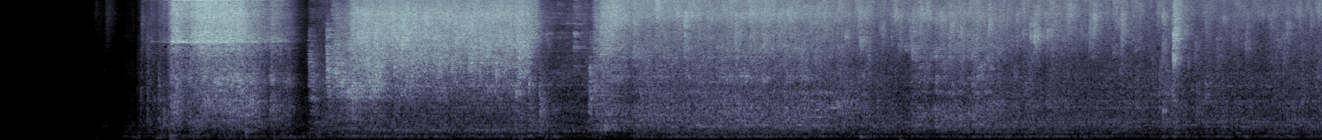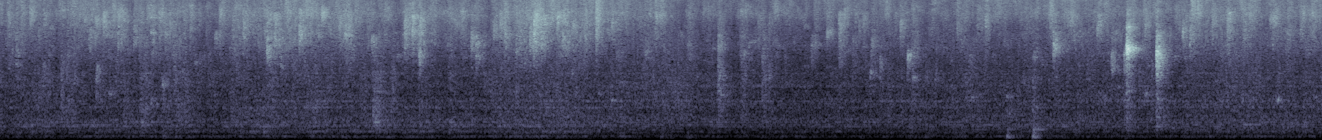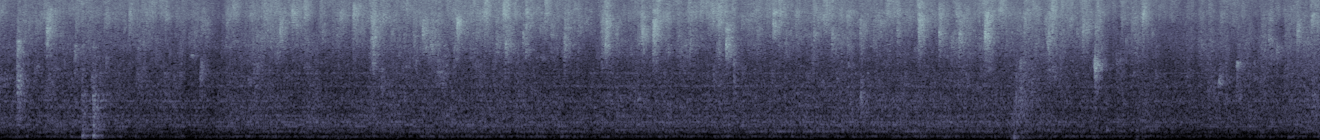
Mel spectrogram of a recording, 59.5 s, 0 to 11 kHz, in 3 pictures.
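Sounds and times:
person taking a shower: 1.6 - 59.4.

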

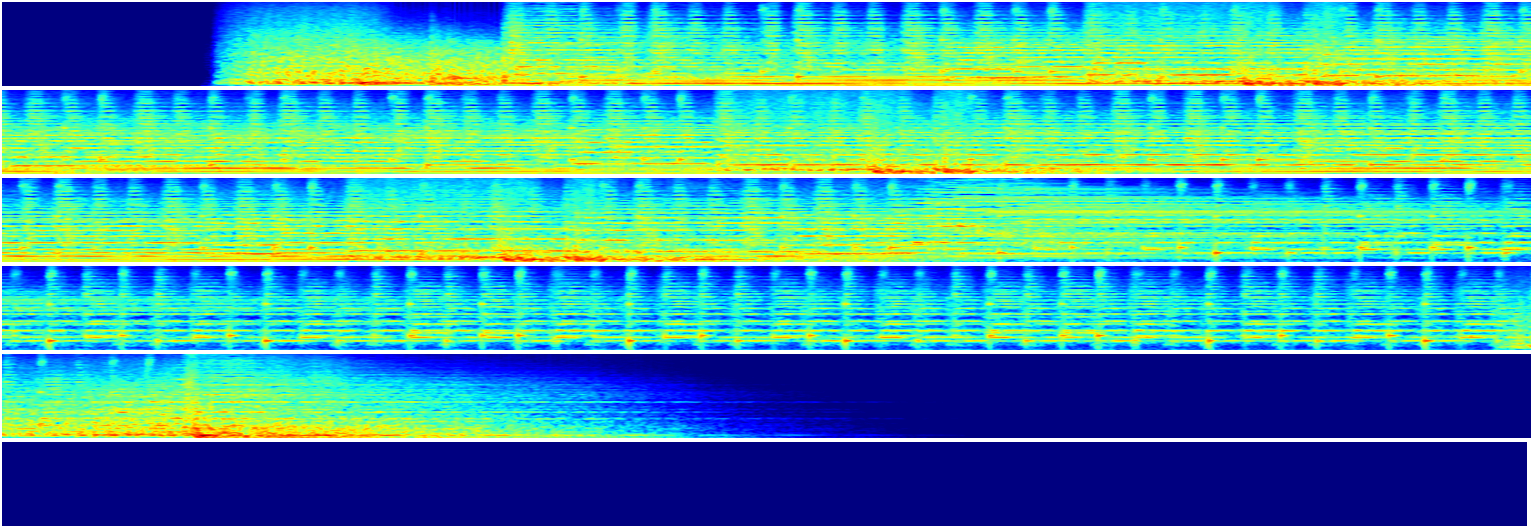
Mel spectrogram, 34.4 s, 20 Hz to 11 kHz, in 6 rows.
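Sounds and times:
short breaking news theme music: 1.1 - 25.6.

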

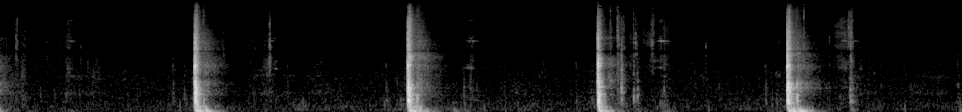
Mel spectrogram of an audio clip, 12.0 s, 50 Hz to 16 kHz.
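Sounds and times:
axe single hit: 2.5 - 2.7, 5.1 - 5.5, 9.8 - 10.2.

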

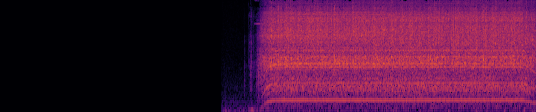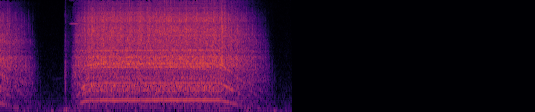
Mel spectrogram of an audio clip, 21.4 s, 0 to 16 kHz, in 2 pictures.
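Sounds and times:
drill: 5.0 - 16.2.

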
